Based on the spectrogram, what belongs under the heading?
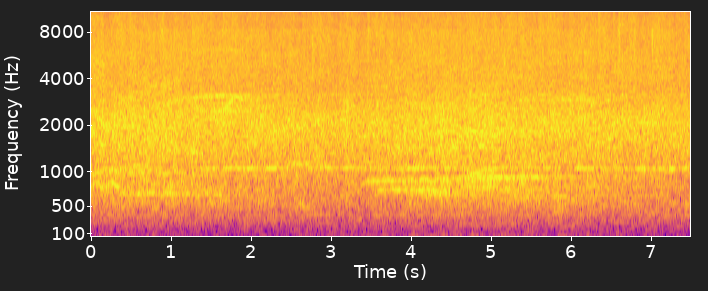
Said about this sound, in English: That's the principal horn player, David McClenahan, getting a rousing cheer here.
